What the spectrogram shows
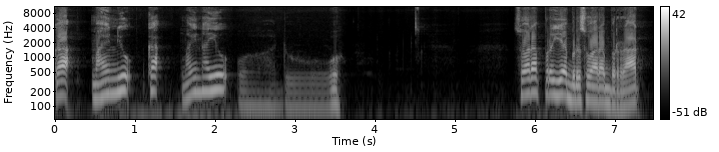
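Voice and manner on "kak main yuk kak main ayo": put-on very high, tiny small child's voice. Recounting strange voices heard in grandfather's house, the speaker does a small child's voice. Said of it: "Dari suara anak kecil ngajakin main".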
